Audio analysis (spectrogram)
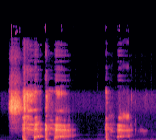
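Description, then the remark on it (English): A voice fakes a cough: an exaggerated cluster of throaty bursts, a short pause, then one more rough, theatrical cough. “Cough, …, cough.”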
